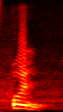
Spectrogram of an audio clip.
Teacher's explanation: لام ساکن کا قلقلہ نہیں کرنا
